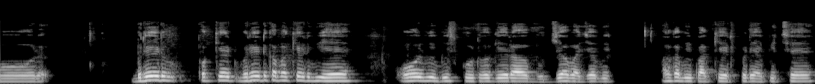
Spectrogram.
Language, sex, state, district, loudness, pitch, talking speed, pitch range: Rajasthani, male, Rajasthan, Nagaur, -16 LUFS, 160 Hz, 145 wpm, 145-170 Hz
